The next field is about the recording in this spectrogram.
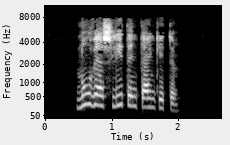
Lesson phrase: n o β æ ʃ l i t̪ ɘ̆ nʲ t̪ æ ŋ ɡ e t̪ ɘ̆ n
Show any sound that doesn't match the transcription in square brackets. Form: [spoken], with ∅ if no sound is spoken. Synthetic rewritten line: n [u] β æ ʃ l i t̪ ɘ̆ nʲ t̪ æ ŋ ɡ e t̪ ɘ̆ [m]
